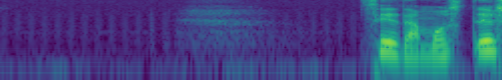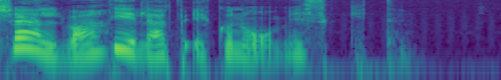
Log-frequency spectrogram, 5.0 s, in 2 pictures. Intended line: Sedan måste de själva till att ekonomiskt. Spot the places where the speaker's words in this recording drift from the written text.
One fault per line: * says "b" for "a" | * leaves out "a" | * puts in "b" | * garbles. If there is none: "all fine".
all fine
